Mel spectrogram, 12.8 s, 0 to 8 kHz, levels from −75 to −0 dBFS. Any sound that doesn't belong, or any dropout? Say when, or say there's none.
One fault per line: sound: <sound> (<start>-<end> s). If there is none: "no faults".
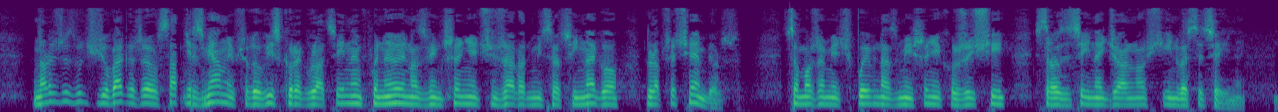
no faults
